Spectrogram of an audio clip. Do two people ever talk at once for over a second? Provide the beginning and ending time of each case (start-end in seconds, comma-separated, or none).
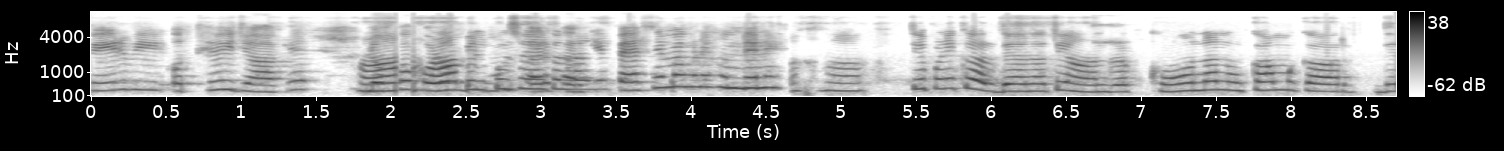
1.9-3.5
